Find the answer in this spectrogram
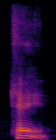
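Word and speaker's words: קין: Khan, Kaf, Nun is actually pronounced Cain. It's pronounced Cain.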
